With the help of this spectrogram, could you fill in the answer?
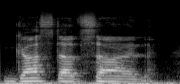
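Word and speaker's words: Gustavsson: have is of Jonas Gustafson and I still can't say his name properly like Don Cherry Jonas gust of sun there we go um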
